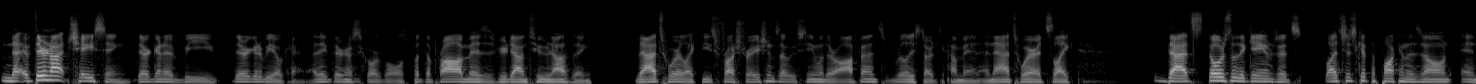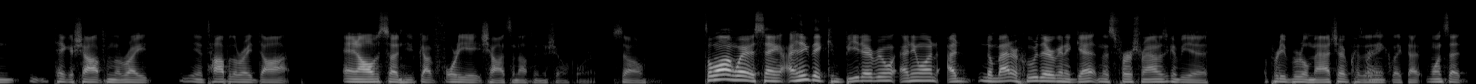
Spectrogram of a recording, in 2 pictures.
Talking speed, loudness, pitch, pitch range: 275 wpm, -34 LUFS, 115 Hz, 105-135 Hz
